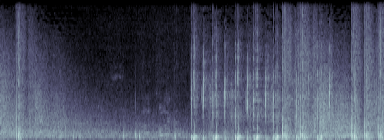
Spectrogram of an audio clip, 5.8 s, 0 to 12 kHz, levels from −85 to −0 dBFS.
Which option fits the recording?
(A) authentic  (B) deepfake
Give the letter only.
A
